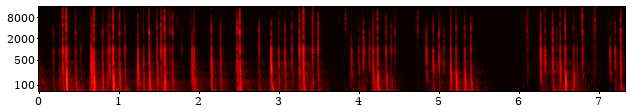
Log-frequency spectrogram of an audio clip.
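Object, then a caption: Paper playing card deck. Long nails tap on a paper deck of playing cards in quick, dense bursts of sharp, bright clicks, pausing briefly between flurries and once for about half a second near the end. The taps are crisp and dry, with almost no ring.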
